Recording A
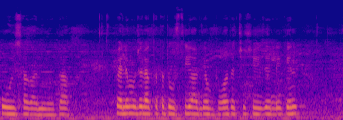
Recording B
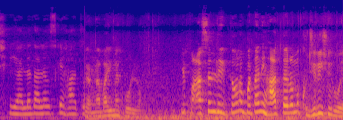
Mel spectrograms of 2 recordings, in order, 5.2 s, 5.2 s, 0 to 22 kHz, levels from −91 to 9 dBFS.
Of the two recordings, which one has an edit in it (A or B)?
B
